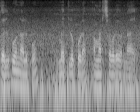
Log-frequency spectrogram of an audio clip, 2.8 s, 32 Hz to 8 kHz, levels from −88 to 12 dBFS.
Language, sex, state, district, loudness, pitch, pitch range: Telugu, male, Telangana, Mahabubabad, -18 LUFS, 105 Hz, 100-110 Hz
